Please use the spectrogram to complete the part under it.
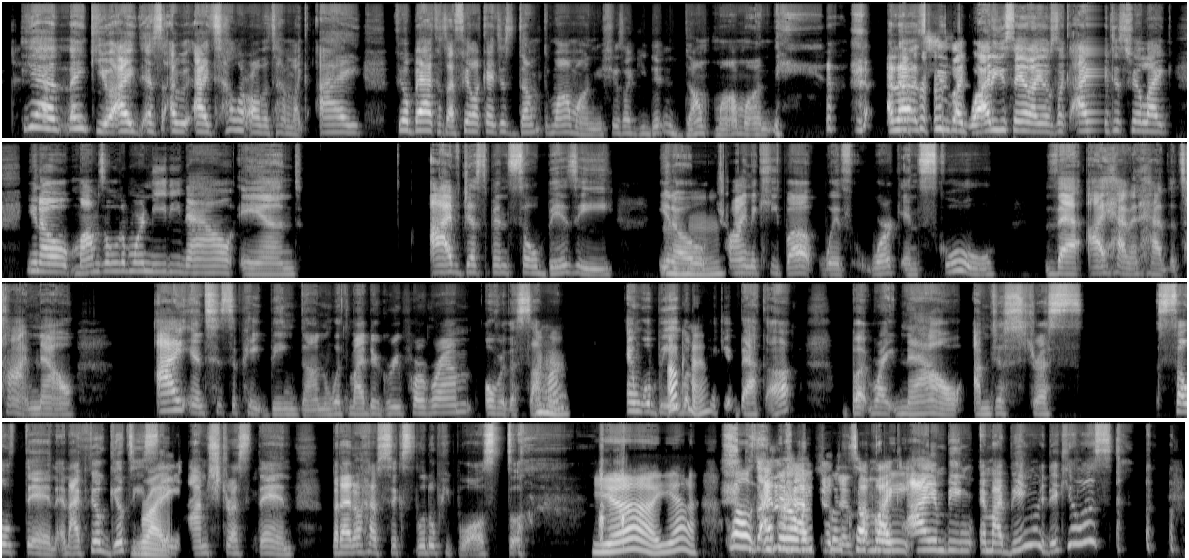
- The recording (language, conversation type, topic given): English, advice, How can I spend more meaningful time with my family?
- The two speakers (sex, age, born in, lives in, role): female, 45-49, United States, United States, user; female, 50-54, United States, United States, advisor
- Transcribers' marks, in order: laughing while speaking: "me"; other background noise; laugh; chuckle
